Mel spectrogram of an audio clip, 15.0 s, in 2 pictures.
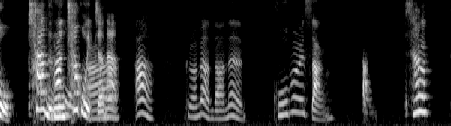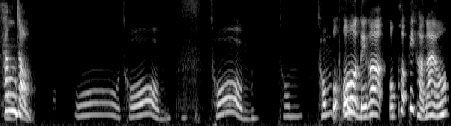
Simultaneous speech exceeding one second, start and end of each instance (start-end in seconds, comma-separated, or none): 0.6-2.0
